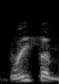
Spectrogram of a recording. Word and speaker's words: Brisa: It's Brisa Max. It's actually misspelled in the district court record. The first word is Brisa, B-R-I-S-A. The second word is Max. And then the third word is Holdings, V-I-L-L-C is the full name of the company.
